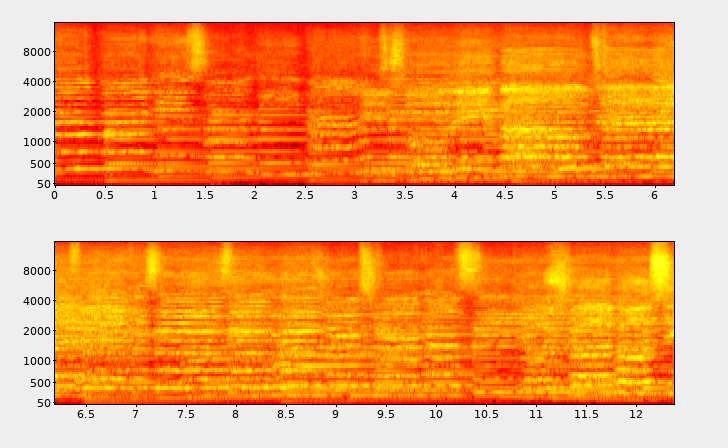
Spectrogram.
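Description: A mixed choir of male and female voices singing a hymn in parts, the words clearly sung, swelling louder about four seconds in.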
